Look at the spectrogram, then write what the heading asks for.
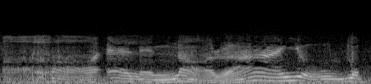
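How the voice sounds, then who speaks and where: An actor playing a fussing, theatrical stage director in a 1970s radio drama, doting and given to chuckles. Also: male voice, mid-range voice, lively intonation, drawn-out words. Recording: muffled old radio broadcast with hiss.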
